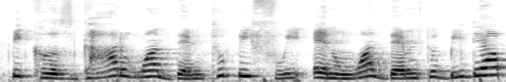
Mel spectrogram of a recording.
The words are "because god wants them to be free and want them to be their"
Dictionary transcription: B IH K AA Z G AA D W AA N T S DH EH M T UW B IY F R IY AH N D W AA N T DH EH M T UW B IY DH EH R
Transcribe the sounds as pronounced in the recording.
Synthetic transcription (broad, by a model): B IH K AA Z G AA D W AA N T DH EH M T UW B IY F R IY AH N W AA N T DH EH M T UW B IY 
